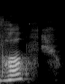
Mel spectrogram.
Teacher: ओष्ठय महाप्राण घोष व्यंजन वर्ण का उदाहरण है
